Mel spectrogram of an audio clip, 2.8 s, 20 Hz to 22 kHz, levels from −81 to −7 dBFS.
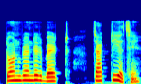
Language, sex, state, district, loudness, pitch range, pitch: Bengali, female, West Bengal, Cooch Behar, -15 LUFS, 185-220 Hz, 200 Hz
